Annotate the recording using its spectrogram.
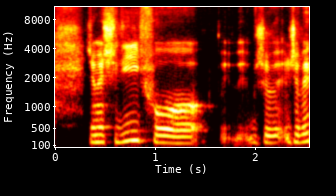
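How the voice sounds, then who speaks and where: Very slow speech in a Barcelona accent, with ordinary pitch variation and a quiet background. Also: woman. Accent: Barcelona accent, audible. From Catalonia, Spain (Reus, near Barcelona). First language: Catalan or Spanish (speaking French). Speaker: education researcher. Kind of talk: conference talk. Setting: video call. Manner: hesitant, many fillers.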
